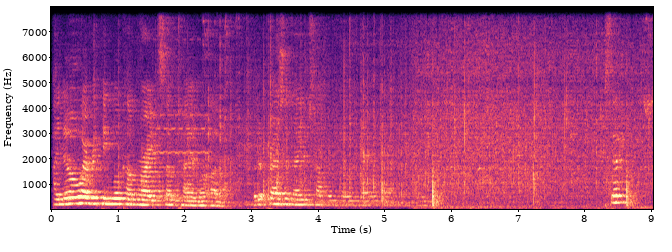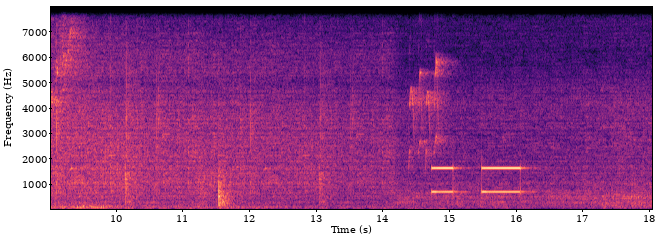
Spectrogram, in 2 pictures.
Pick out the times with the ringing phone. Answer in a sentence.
The ringing phone can be heard from 1.4 to 2.5 s and from 14.7 to 16.1 s.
